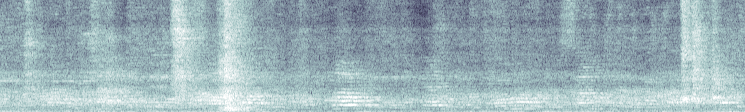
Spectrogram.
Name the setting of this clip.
restaurant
